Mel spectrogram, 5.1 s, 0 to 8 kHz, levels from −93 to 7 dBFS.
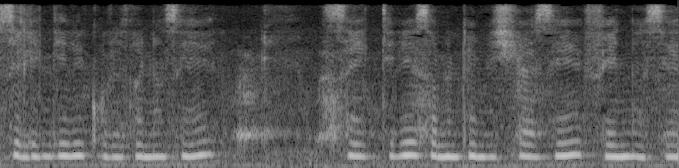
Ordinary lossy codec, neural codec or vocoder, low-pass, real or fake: MP3, 48 kbps; codec, 16 kHz, 2 kbps, FunCodec, trained on LibriTTS, 25 frames a second; 7.2 kHz; fake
